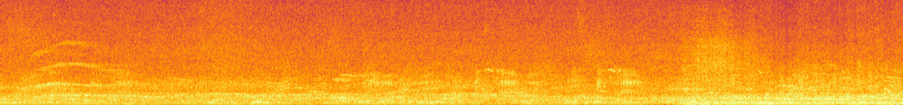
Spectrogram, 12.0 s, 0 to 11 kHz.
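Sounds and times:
faint voices: 0.0s - 12.0s
rushing and rumbling water channel: 0.0s - 12.0s.

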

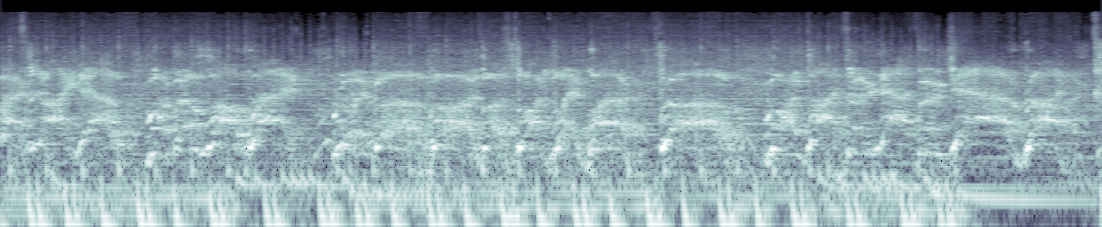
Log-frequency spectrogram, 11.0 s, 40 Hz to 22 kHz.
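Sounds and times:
heavy band track: 0.0s - 11.0s
screamed hardcore vocals: 0.0s - 11.0s.

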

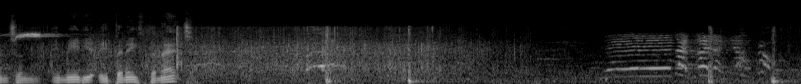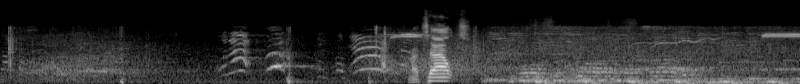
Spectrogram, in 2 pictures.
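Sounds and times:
players shouting calls: 0.0s - 1.9s, 6.0s - 9.4s, 10.1s - 16.0s
hands slapping volleyball: 3.1s - 4.5s, 10.9s - 12.0s
crowd murmur: 12.2s - 15.7s.

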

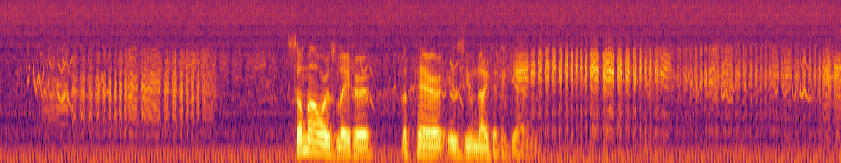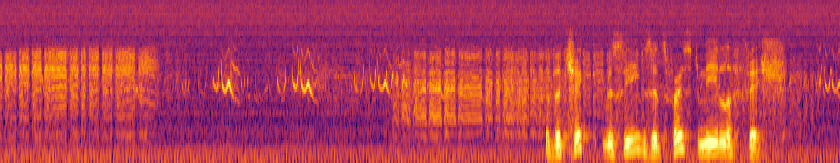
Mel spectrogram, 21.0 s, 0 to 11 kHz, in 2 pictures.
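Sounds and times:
penguins trumpeting calls: 15.2s - 19.0s.

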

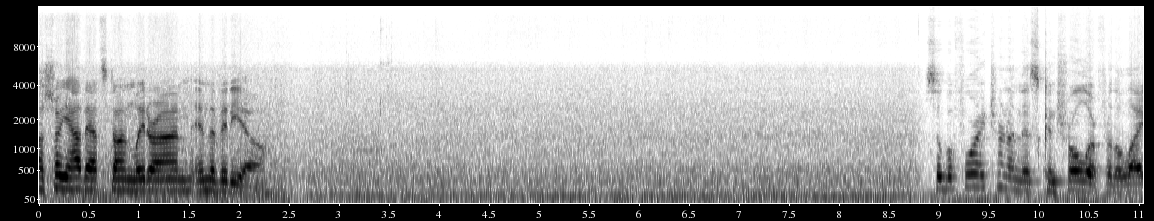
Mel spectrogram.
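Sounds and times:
even rushing noise: 0.0s - 8.8s
steady low hum: 0.0s - 11.0s.

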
